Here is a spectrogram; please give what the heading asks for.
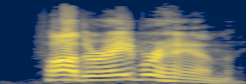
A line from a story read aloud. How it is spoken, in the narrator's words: he called out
